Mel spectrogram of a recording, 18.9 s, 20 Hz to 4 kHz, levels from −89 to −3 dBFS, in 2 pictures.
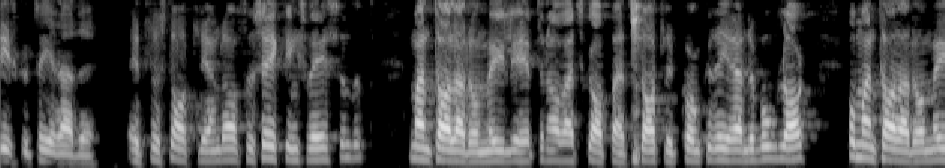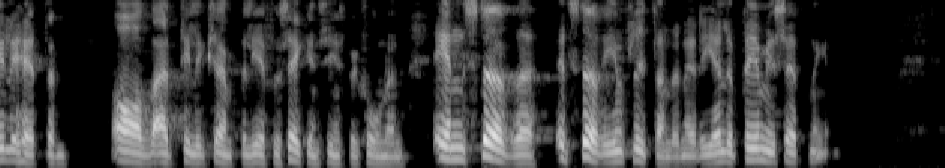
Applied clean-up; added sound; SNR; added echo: classical method Wiener filter.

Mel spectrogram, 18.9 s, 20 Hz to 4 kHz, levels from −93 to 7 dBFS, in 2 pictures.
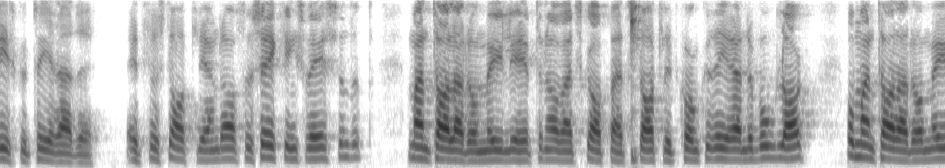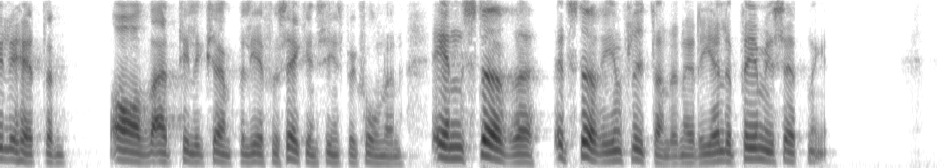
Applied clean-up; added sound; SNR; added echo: neural mask model DeepFilterNet 3.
